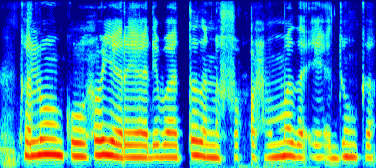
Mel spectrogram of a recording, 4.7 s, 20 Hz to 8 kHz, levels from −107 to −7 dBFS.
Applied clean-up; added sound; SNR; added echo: neural mask model Resemble Enhance denoiser.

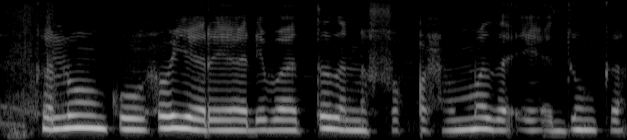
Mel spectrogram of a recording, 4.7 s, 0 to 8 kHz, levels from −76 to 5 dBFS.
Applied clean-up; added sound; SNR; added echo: none; none; none; none.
